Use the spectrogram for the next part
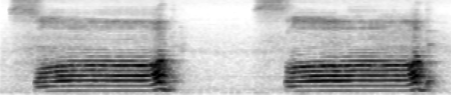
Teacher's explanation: এরপর সদ, সদটা ওই রয়ের মধ্যে একটু মোটা হবে, কিন্তু লাস্টে একটু কলকলার হরফের কারণে একটু প্রতিধ্বনি সৃষ্টি করতে হবে, অর্থাৎ সদ, সদ একটু করে ধাক্কা দিবেন, অর্থাৎ প্রতিধ্বনি সৃষ্টি করবেন দালের উপরে।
